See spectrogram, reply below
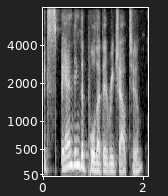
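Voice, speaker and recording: Speaking over a studio mic and headphones from a small indoor room, a male medical student in his twenties gives a casual video-call interview. His medium-pitched voice is creaky, darkish, and very animated at a normal speed, captured in a dry recording. He explains earnestly and laughs often.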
